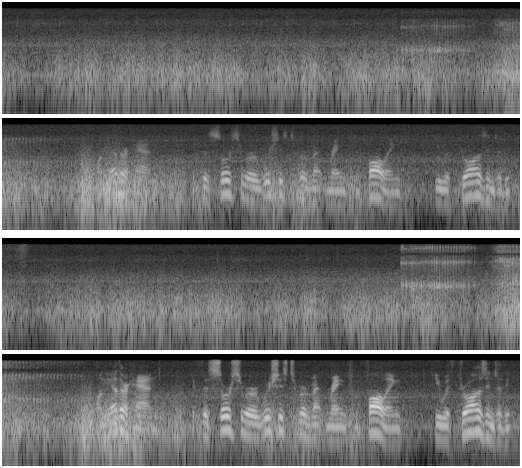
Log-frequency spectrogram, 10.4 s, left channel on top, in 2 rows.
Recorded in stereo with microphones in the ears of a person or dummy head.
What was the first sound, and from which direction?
Snoring, 55° right (ahead or behind).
